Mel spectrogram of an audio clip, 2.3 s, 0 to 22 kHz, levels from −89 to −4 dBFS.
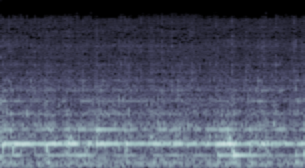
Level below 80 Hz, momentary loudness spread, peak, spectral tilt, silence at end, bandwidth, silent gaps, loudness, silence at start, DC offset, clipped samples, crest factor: -44 dBFS; 5 LU; -10 dBFS; -6 dB/octave; 0 s; 15 kHz; none; -24 LUFS; 0 s; under 0.1%; under 0.1%; 14 dB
